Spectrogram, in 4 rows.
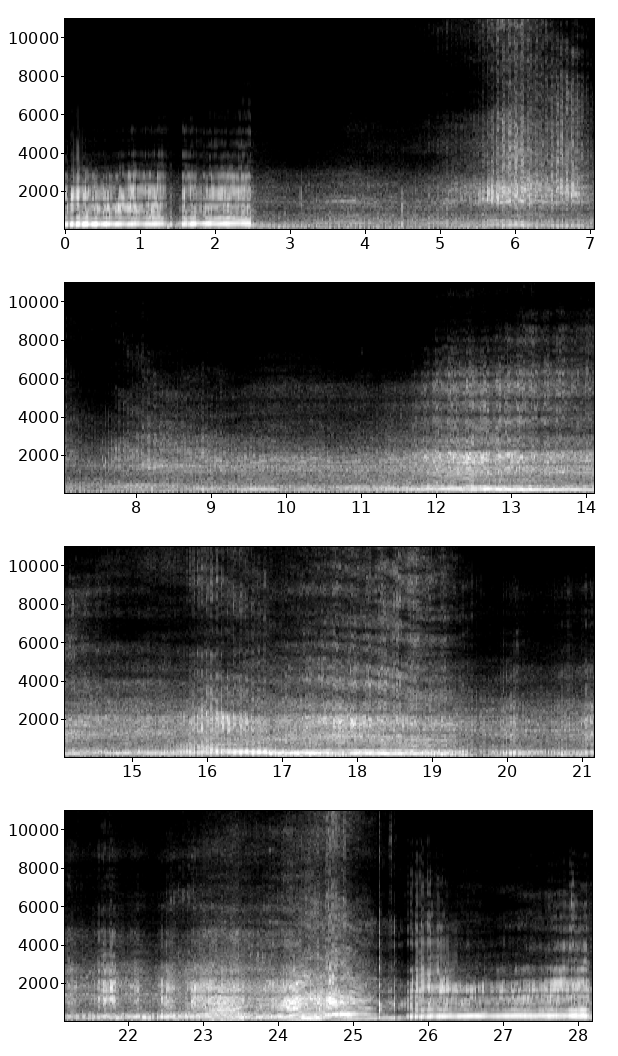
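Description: Off-road engines of a dirt bike and an ATV running and revving, the pitch rising and falling with the throttle. The revving is loudest near the start and again about 25 seconds in.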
